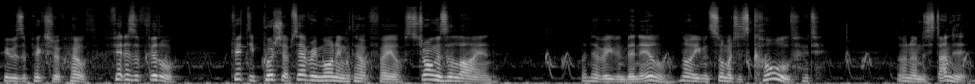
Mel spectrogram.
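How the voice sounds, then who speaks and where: A man's voice: a little high, expressive, a little fast, a little hiss or hum, voice pushed up, lightly acted. A man voicing a shaken, anxious and defeated personal assistant in an audio story, fretful and gloomy. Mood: shocked.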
